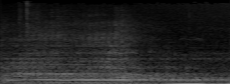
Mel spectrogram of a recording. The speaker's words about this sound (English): Just a casual motorcycle drive-by. It wasn't even a motorcycle. It was just the stupidest-looking car you've ever seen.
